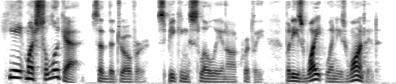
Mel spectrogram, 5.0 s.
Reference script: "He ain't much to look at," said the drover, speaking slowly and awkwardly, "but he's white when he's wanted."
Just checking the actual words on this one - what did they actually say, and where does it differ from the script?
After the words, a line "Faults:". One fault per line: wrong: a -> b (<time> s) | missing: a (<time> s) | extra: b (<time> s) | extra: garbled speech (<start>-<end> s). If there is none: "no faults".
"He ain't much to look at," said the drover, speaking slowly and awkwardly, "but he's white when he's wanted."
Faults:
no faults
